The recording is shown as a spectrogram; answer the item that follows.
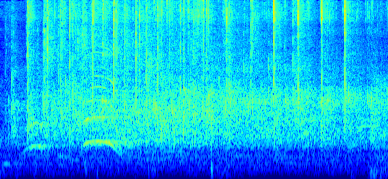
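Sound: conference audience applause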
